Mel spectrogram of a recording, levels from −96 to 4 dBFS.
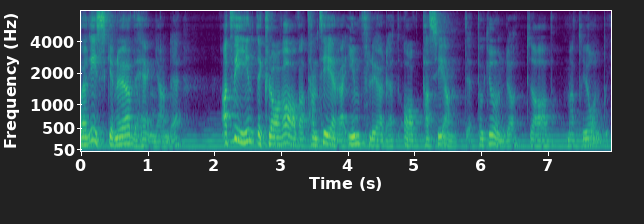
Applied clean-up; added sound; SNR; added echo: none; Brass instrument; 12 dB; reverberation time 0.4 s.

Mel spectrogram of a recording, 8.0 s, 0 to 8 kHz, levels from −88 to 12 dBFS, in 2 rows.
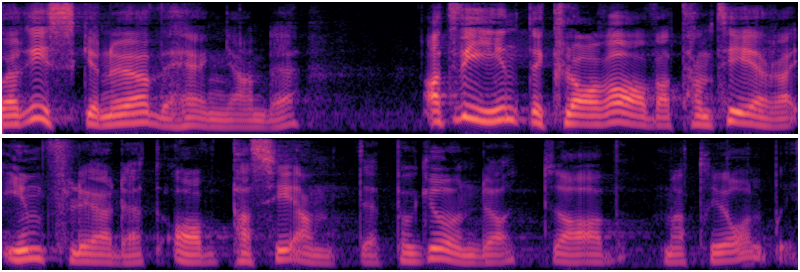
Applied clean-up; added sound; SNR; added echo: none; none; none; none.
